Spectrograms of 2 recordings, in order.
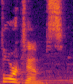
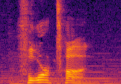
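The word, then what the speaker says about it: Fortemps: I see it cuzz I know it's not for temps is it forto forto that's a brick with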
